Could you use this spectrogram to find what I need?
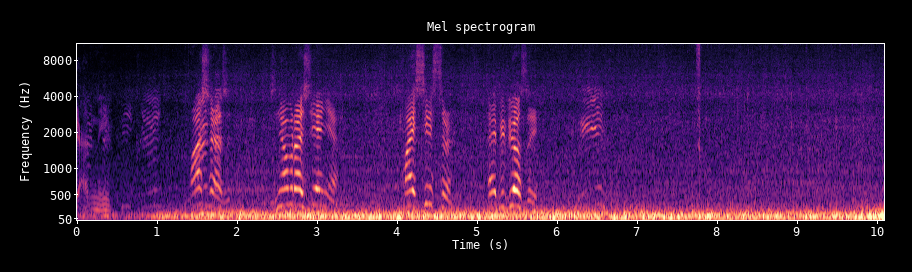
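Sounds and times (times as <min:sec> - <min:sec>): vehicle noise: 0:00.0 - 0:10.0
wind rumble on microphone: 0:00.9 - 0:10.0.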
